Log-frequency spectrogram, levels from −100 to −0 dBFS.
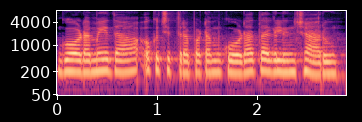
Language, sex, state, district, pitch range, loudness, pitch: Telugu, female, Telangana, Hyderabad, 195-210 Hz, -15 LUFS, 200 Hz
